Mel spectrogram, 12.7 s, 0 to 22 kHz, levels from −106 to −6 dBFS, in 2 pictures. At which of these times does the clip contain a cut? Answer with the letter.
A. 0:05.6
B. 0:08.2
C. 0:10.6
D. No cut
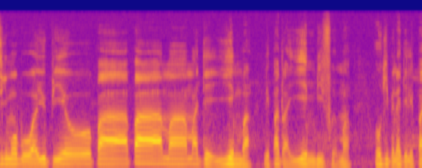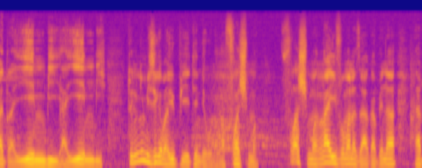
D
